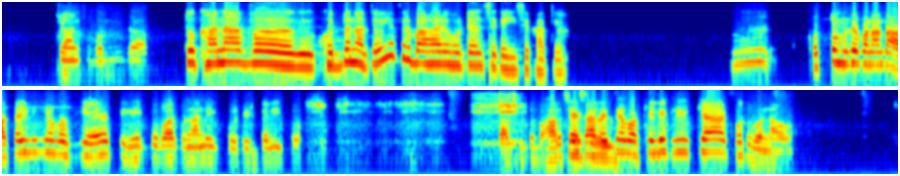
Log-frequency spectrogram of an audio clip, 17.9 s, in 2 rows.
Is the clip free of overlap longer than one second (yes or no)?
yes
